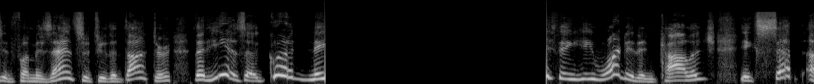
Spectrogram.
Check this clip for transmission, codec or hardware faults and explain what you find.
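Two faults are present: codec damage throughout, and one long dropout.

Opus voice compression runs through the whole clip. The speech sounds muffled, hoarse and slightly robotic. The damage is plainly audible. This fits Opus in hybrid mode at a low rate, around 16 kbps. A linear-prediction core codes the lower band. A thinner transform layer covers the top above 8 kHz. The excitation is coded coarsely, so the speech loses its clean texture.

An audio dropout to a faint residue runs from 3.25 s to 5.47 s, about 2.2 s in all. The speech cuts out abruptly and comes back just as suddenly. It does not fade. The gap holds only hiss, far below the speech, roughly 50 dB down. The likely cause is a lost signal feed while the path after the break stayed live. That live path is what carries the hiss.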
